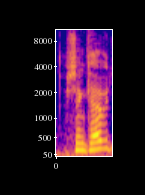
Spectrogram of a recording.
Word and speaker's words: Sienkiewicz: I kind of pronounced in my head, but I knew they were wrong. Sienkiewicz was one of them. Sienkiewicz is like Cher.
